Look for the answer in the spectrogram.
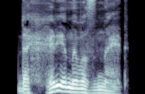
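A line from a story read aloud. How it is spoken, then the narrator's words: Sighing. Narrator (Russian): вздохнул я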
